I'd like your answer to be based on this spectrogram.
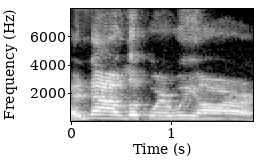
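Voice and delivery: very high, loud, angry ranting shout. Retelling a scene where Ragnar is yelling: imitating Ragnar yelling. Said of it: "he's just going off".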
